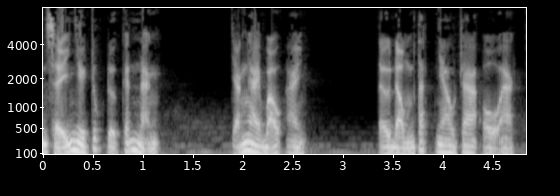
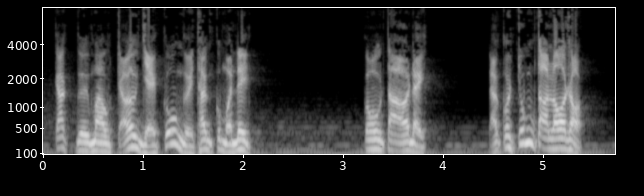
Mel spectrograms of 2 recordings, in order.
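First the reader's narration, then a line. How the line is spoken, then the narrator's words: Shout. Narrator (Vietnamese): Ông ta quát lên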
